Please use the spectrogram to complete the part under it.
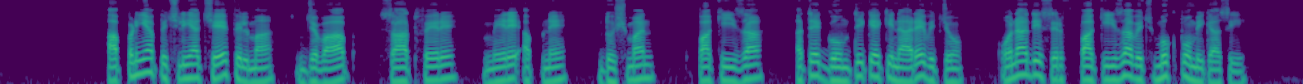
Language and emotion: Punjabi, neutral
